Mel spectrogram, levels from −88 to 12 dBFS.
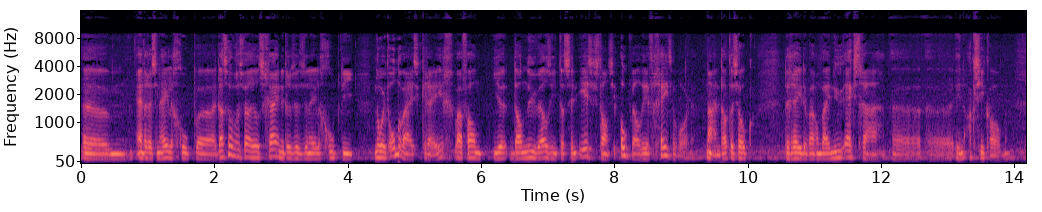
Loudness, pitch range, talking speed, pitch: -23 LUFS, 125-140 Hz, 235 wpm, 130 Hz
